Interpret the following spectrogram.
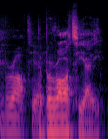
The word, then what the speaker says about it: Baratie: And then, the last bit we have here is the um How do you pronounce it? Baratie.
